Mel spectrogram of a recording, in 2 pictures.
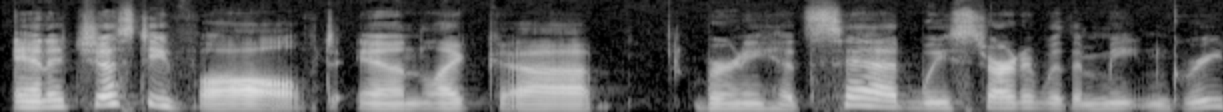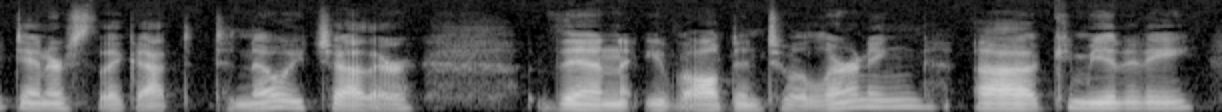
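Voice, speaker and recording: A woman's voice: low voice, lively intonation, moderate pace, no room sound. A woman, an early childhood program coordinator, explaining her team's work to a conference audience in a plain manner with fillers. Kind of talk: answering an audience question. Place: conference room.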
